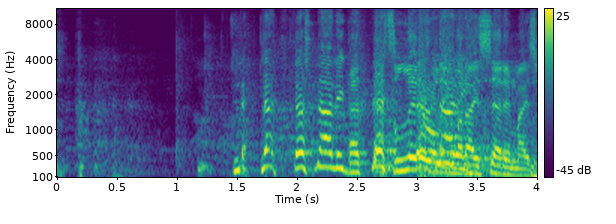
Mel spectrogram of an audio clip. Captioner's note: audience applause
